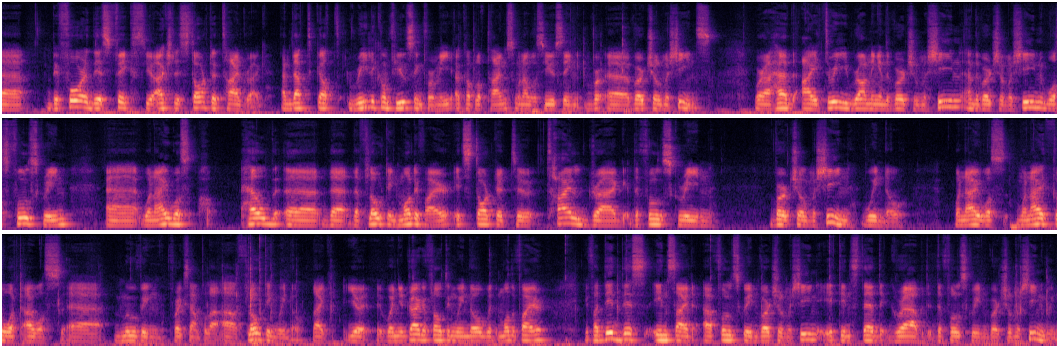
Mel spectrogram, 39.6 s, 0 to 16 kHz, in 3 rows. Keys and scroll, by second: 7.7 super+1.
